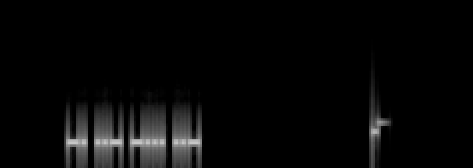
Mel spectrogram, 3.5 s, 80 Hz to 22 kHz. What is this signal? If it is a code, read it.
Morse code, heard as a keyed tone, about 44 wpm, 700 Hz. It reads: NUBU
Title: All Cut Numbers - 4-Digit 45wpm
